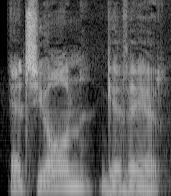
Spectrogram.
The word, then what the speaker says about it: Ezion: hebrew strong's h 6100 ezion ezion that's the hebrew pronunciation but we spell it e zion gabber oh that's so that's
